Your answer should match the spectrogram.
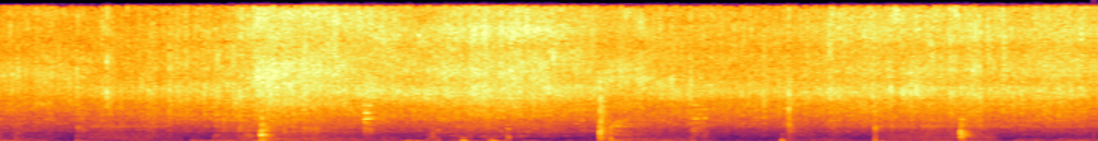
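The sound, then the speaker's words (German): Mettenden sausages sizzle steadily as they are browned in a hot pan, a dense crackling hiss with scattered sharper pops and spits throughout, fairly loud, with no one talking. “Das mit den Anbraten der Mettenden, das habe ich noch nie so gemacht, aber das gefällt mir sehr gut.”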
